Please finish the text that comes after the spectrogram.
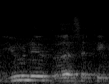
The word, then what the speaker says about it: university: that kind of condition, I would put in the potential stress there, that's there when university is said on its own, but not ordinarily, not in ordinary, natural, fluent speech.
